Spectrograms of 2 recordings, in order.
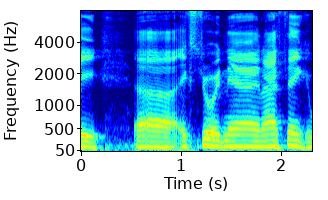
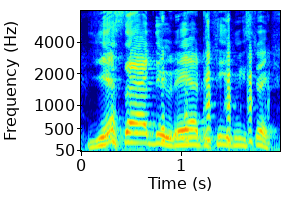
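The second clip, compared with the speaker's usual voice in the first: excited; 4 semitones higher, 5 dB louder than usual. Retold or imitated. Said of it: "I said".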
